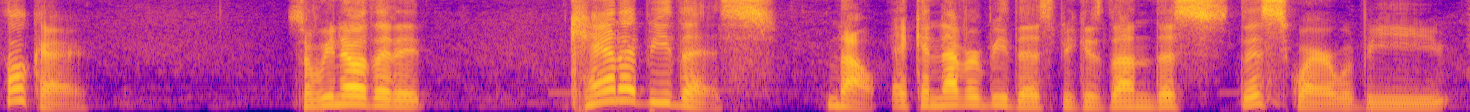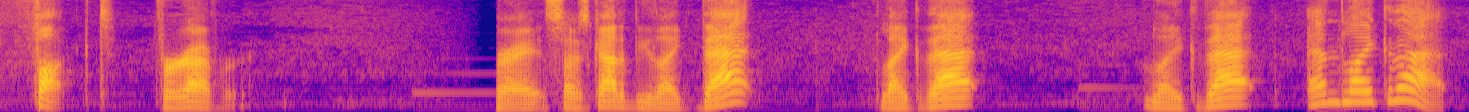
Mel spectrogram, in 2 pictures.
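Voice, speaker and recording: Lively playful woman streamer. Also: deep voice, measured pace, pauses often, dry recording. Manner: playful, swearing, talking through puzzle logic aloud. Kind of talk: casual live gameplay commentary.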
